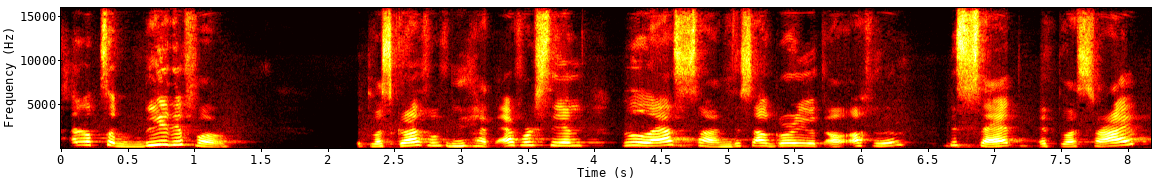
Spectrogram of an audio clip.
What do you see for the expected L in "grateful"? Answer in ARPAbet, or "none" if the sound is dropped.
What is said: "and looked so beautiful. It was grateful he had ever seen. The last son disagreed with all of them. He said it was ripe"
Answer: N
